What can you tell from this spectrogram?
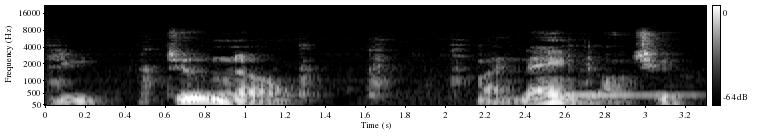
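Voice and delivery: hushed, probing question with pauses. Retold or imitated. Young lady asks if he knows her name, very quiet. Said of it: "voice got a little bit more quiet".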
